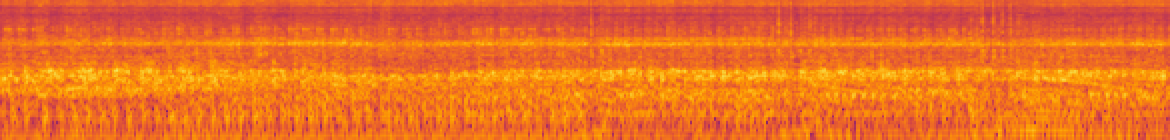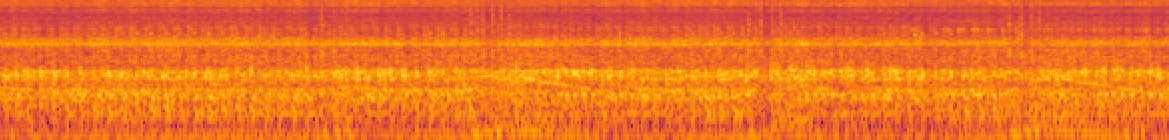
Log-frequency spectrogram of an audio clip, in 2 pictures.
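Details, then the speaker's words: Burgman Street scooter with the CVT cover off, throttle revved: a dense, rough grinding, as if something is being sawn, near the torque drive rides over the engine; CVT torque drive grinding. "So nanditong banda po ang kanyang ingay. Ayan. So ayan lumabas na siya. So o na umiingay na siya mga boss."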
